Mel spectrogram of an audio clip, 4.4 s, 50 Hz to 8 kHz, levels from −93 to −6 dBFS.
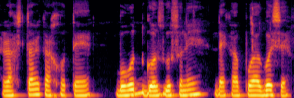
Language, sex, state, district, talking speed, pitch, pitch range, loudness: Assamese, male, Assam, Sonitpur, 110 wpm, 145 Hz, 140-150 Hz, -15 LUFS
